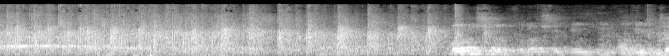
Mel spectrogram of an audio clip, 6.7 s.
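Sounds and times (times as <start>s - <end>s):
church congregation applause during a service: 0.0s - 4.9s
speech: 4.5s - 6.6s.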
